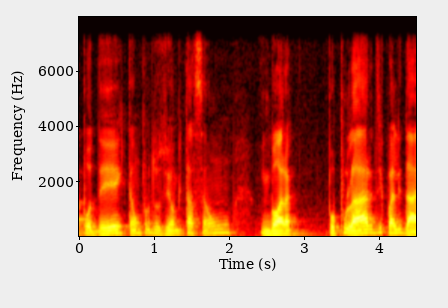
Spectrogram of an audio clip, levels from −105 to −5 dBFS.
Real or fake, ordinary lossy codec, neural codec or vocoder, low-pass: real; none; none; 7.2 kHz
